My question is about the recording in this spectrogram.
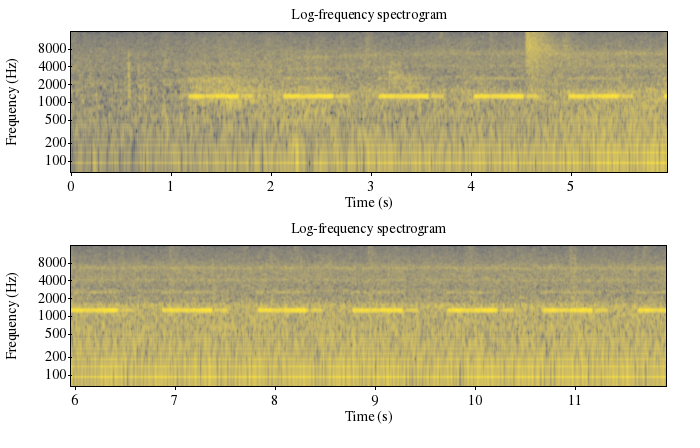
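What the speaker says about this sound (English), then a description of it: "Now I'm just going to try and reverse straight over." A truck's reversing alarm in the Roadcraft video game beeps in a steady, evenly spaced pulse over a constant low engine rumble, loud and close, with one brief clank partway through.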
